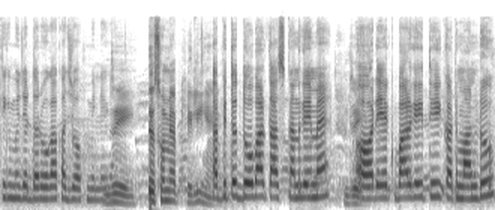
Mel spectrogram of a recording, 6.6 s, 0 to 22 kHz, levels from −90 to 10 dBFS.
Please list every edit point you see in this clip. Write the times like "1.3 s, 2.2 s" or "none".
2.0 s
